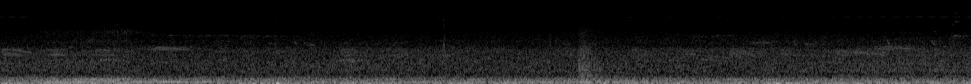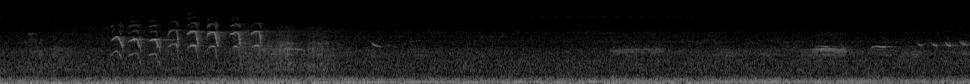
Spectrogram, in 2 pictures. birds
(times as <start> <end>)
6.9 13.8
